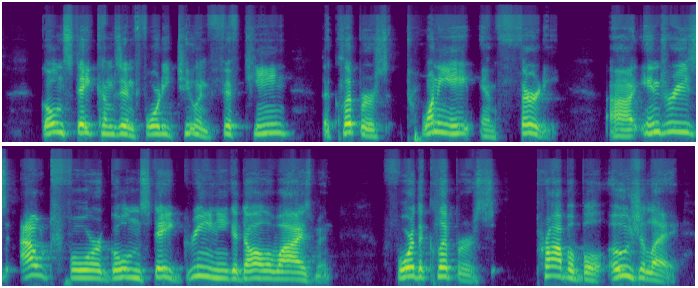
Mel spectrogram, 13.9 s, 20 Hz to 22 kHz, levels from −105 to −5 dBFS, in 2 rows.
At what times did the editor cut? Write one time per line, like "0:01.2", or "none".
none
